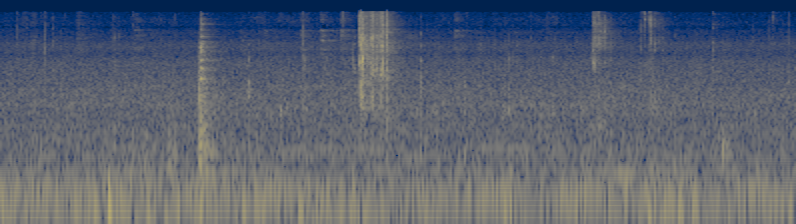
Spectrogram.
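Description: Mouth sounds of a man chewing a mouthful of siomay, with a few sharp clicks and short scrapes of a metal fork on a plastic food tray; the loudest is a short scrape about three and a half seconds in. A low steady hum runs underneath.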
